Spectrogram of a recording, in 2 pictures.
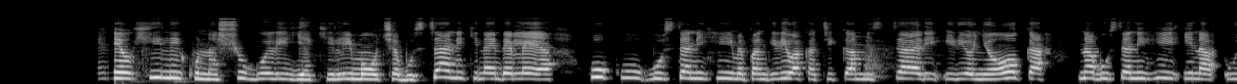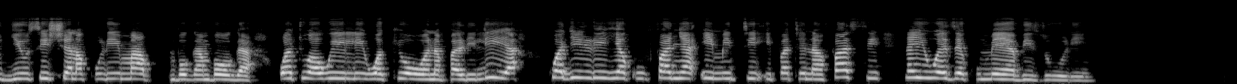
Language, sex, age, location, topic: Swahili, female, 25-35, Dar es Salaam, agriculture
